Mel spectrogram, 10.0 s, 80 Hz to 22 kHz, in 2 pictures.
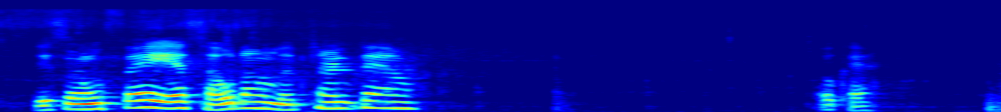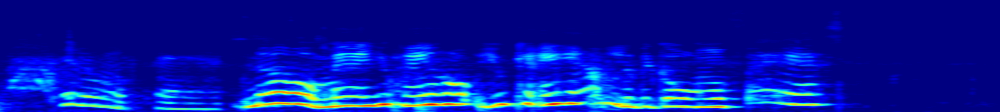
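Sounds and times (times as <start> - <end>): water spraying onto hair: 0.0 - 2.4.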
